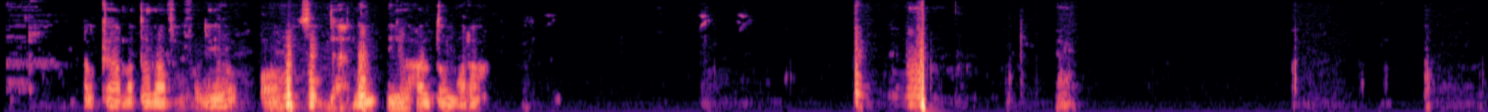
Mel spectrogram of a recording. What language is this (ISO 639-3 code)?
som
